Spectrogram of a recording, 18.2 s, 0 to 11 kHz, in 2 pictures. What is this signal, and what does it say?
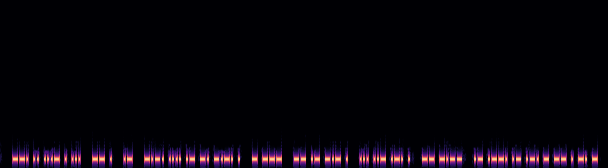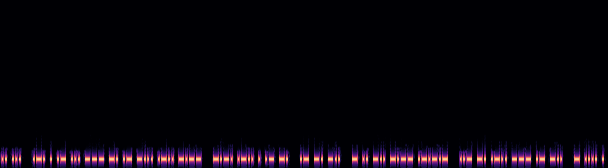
Morse code, heard as a keyed tone, about 46 wpm, 600 Hz. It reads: GIVES ME A CHANCE TO MAKE SURE MY APARTMENT IS REASONABLY CLEAN AND TIDY. UNLOAD THE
